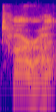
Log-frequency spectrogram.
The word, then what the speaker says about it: Tara: So the we have the word tara t a r a long a which is she's quick.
